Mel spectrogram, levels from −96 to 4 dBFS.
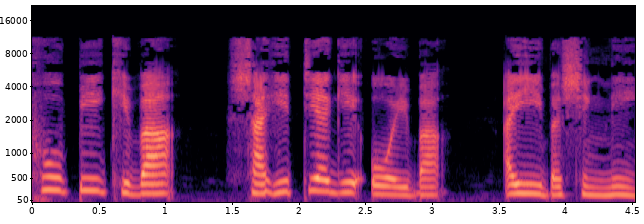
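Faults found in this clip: Dull, band-limited speech throughout, with swirly, fizzy sibilants; nothing above 11.1 kHz. Likely AAC compression, AAC-LC at a rate that fits 32 kbps: coarse quantisation starves upper bands, leaving spectral holes and smeared transients.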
